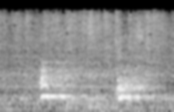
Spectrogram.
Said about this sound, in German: Ein Bellen durchdringt das Schweigen der Würmer. Familienhund Luna, ein blonder Labrador-Mix, trottet durch die Halle.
